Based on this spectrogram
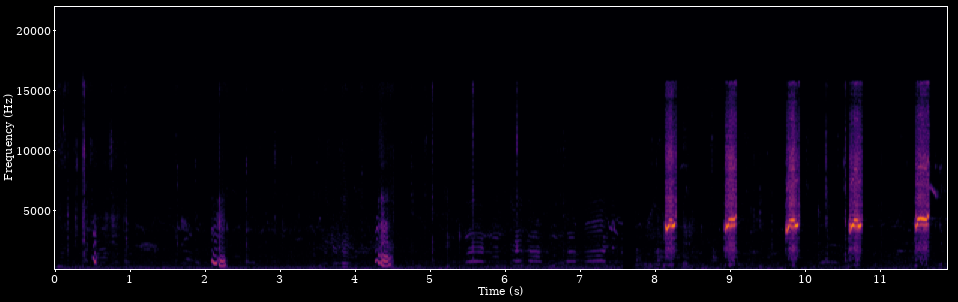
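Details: Grey francolin, known locally as teetar, calling in the morning: a few faint downslurred notes early on, then a run of five loud, sharp, high clipped notes spaced nearly a second apart.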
